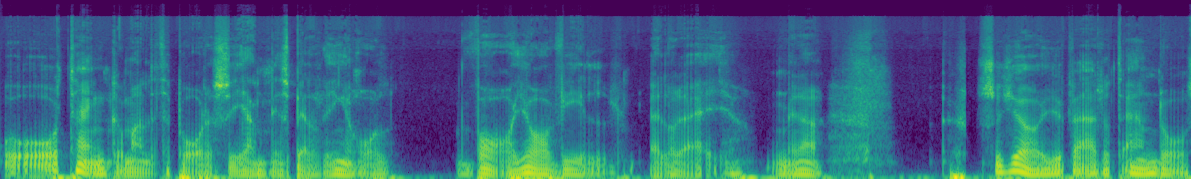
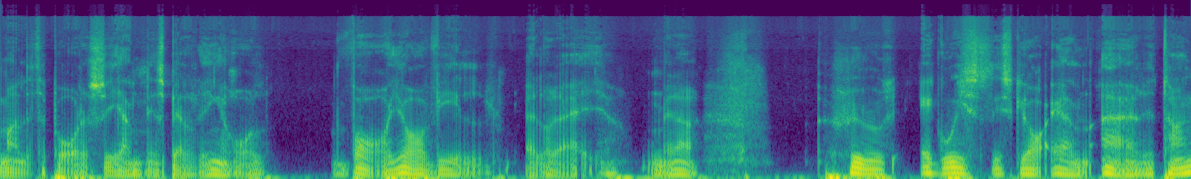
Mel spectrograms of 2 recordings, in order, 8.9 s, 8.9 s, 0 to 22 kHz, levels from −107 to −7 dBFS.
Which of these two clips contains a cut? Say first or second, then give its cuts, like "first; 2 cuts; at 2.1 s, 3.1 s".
first; 1 cut; at 7.2 s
